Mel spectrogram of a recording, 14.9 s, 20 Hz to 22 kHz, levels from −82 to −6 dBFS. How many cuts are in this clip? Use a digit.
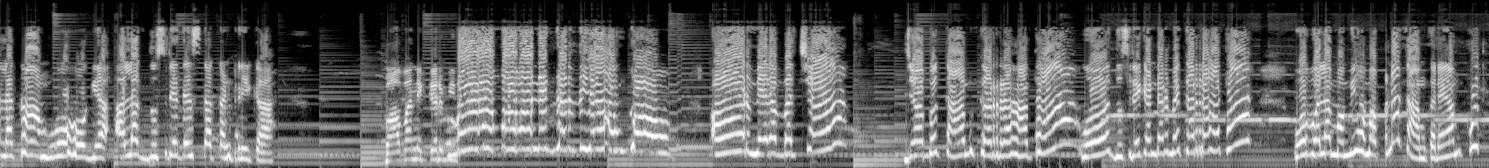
0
